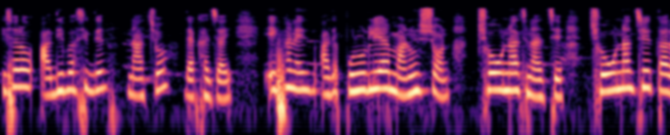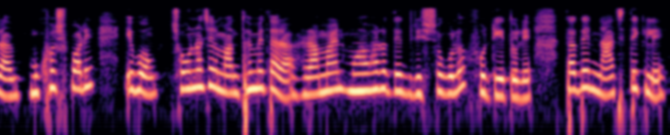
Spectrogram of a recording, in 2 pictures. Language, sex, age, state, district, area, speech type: Bengali, female, 30-45, West Bengal, Jhargram, rural, spontaneous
